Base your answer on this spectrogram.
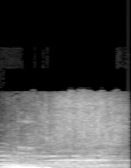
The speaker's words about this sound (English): As the sound of the spacecraft resonates throughout the glass canyon of the plaza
